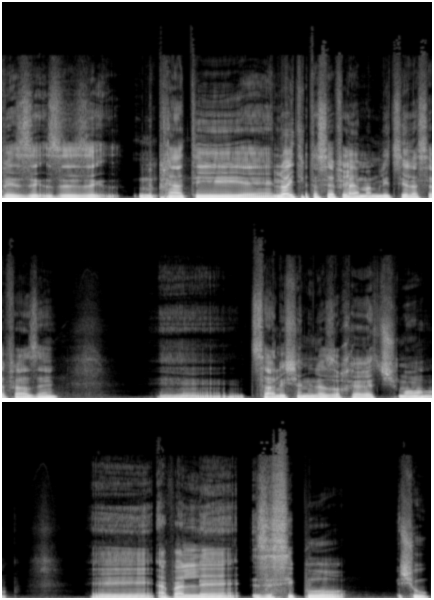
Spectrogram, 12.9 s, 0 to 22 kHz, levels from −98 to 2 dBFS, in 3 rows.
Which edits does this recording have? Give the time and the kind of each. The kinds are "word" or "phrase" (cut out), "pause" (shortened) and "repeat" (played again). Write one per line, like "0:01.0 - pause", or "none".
0:01.3 - pause
0:03.0 - word
0:03.5 - phrase

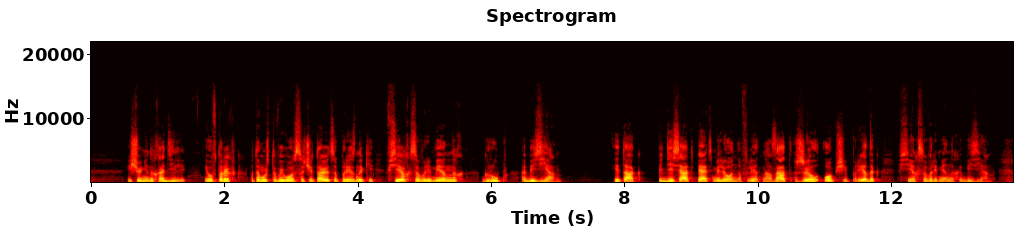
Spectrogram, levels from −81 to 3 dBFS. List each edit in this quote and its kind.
0:03.1 - word

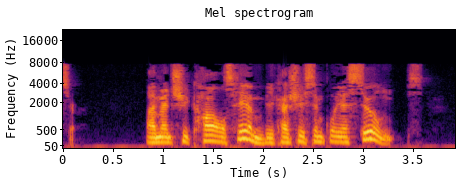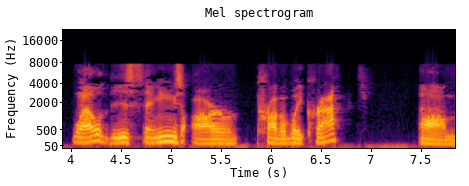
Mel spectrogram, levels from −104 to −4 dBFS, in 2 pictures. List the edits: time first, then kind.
none

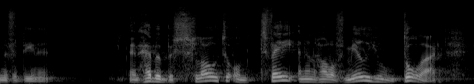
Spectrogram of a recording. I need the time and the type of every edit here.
none

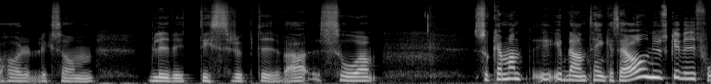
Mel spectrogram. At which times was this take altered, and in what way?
none

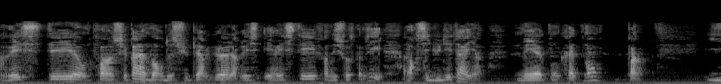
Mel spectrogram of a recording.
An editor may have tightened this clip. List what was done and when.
none

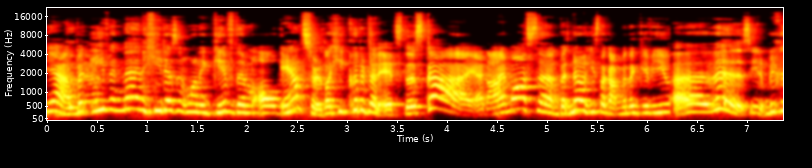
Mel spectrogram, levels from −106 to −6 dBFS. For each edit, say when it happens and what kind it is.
0:02.3 - word
0:03.2 - word
0:06.2 - word

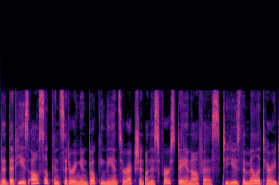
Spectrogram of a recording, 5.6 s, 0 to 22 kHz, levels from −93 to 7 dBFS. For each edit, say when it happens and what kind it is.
0:02.9 - word
0:04.4 - phrase

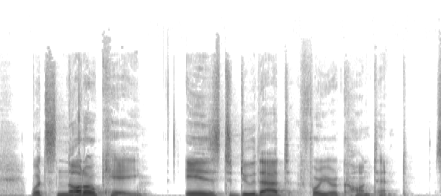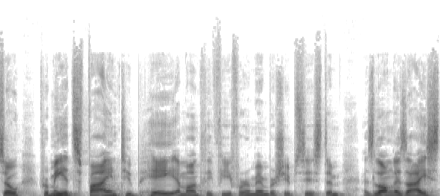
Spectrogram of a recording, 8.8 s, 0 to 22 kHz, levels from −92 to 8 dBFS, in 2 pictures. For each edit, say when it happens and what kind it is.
none

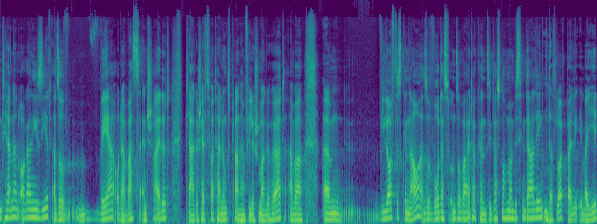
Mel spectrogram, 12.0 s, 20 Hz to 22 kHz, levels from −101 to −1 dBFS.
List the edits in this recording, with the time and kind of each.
0:09.0 - phrase

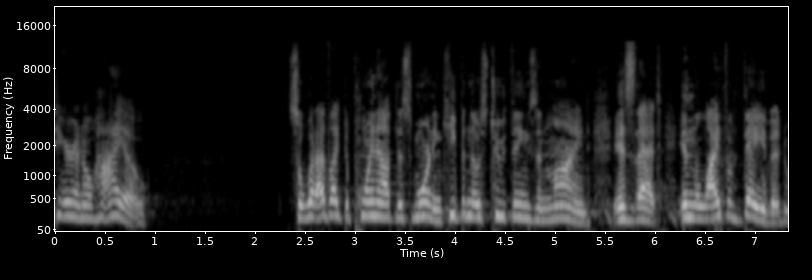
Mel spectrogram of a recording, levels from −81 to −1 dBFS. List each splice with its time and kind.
none

